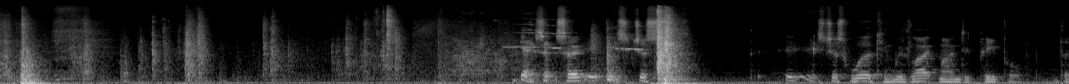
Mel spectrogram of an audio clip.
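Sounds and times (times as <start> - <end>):
door opening with a thud as someone comes through: 0.0 - 0.5, 4.5 - 7.1
speech: 5.2 - 7.0, 7.9 - 10.6.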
